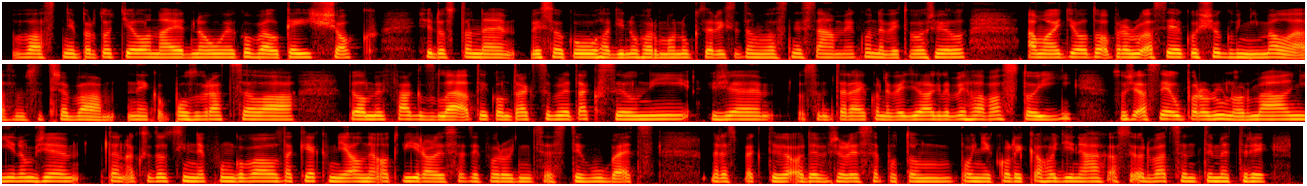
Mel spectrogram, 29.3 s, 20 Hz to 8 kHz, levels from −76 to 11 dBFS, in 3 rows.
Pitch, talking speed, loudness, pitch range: 180 Hz, 170 wpm, -22 LUFS, 175-185 Hz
